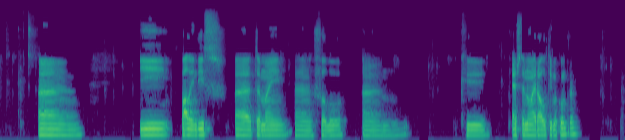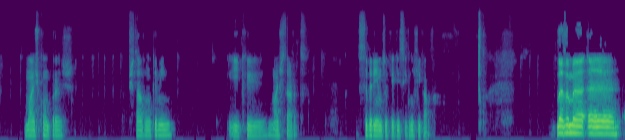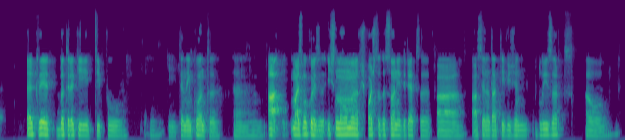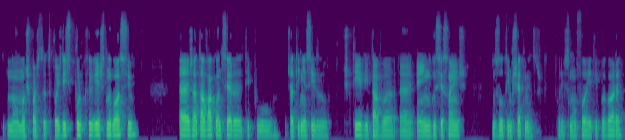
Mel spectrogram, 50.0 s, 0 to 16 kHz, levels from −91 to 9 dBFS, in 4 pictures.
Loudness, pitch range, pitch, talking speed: -25 LUFS, 95-110 Hz, 100 Hz, 120 wpm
